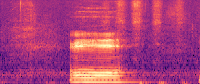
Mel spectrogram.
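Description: A man's voice holding one level 'ehh' for about half a second, a little under a second in, in a small quiet room; faint low bumps follow.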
